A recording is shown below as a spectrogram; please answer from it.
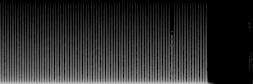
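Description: A synth bass built from a raw saw wave with added noise and pitch automation: a loud, dense, buzzing sustained tone holds for about two seconds, then cuts off abruptly, leaving near silence and a faint blip.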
